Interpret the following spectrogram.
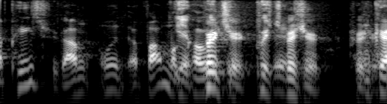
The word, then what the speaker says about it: Pritchard: They even put two on the ball with Petrick. If you see some of the highlights, they literally putting two on the ball with the guy Petrick. If I'm a coach. Pritchard.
